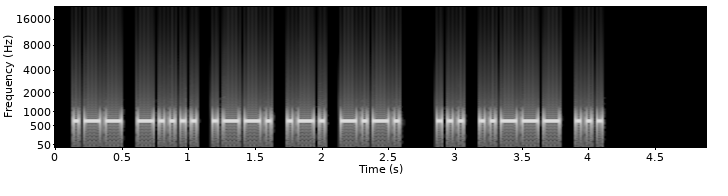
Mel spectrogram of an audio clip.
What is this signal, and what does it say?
Morse code, heard as a keyed tone, about 30 wpm, 690 Hz. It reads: W6PRC S2S
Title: SOTA QSO Practice 30wpm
